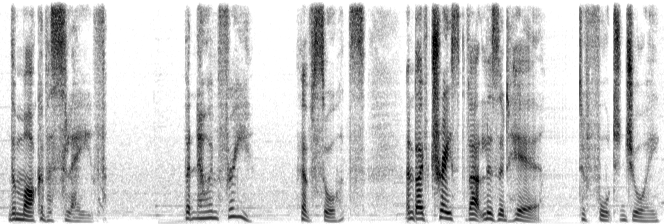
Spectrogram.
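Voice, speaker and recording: A woman's voice: deep voice, breathy edge, heavily acted. A woman voicing a sly elf rogue in a video game, playful and flirtatious with a theatrical, threatening edge. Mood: cold, menacing. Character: sly elf woman rogue, former slave, teasing and menacing. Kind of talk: video game character acting.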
